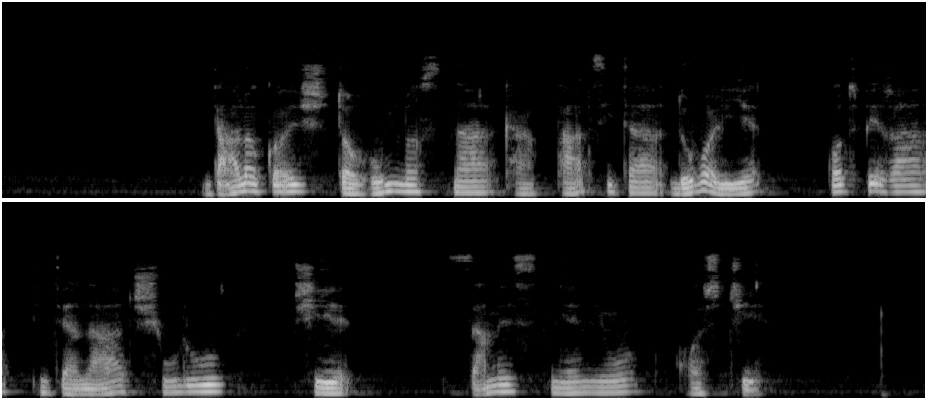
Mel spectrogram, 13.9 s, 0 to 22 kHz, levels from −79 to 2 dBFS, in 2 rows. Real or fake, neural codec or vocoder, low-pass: fake; codec, 16 kHz, 16 kbps, FreqCodec, larger model; 7.2 kHz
